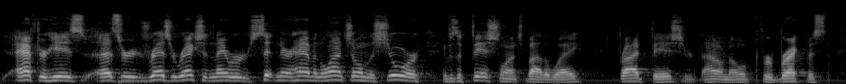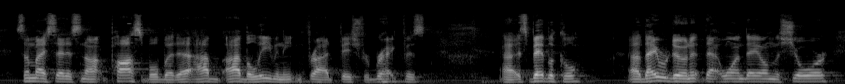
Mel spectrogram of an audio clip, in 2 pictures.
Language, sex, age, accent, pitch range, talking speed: English, male, 40-59, American, 115-150 Hz, 210 wpm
